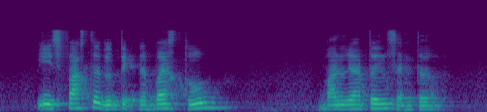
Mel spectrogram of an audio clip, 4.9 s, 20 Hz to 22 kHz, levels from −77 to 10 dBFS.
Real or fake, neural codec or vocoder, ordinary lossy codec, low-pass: fake; codec, 16 kHz, 1 kbps, FunCodec, trained on Chinese and English, 50 frames a second; none; 7.2 kHz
